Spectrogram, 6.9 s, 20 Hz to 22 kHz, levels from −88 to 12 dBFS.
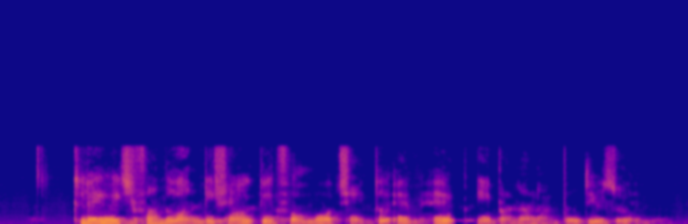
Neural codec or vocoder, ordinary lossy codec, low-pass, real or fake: codec, 16 kHz, 1 kbps, FreqCodec, larger model; none; none; fake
